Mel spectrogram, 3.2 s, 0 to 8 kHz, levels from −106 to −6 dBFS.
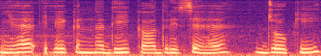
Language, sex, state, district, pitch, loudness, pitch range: Hindi, male, Uttar Pradesh, Muzaffarnagar, 195 Hz, -13 LUFS, 190-205 Hz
